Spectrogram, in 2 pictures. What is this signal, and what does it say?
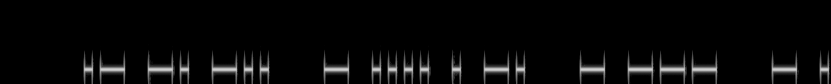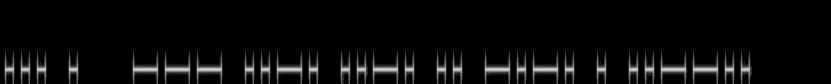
Morse code, heard as a keyed tone, about 15 wpm, 700 Hz. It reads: AND THEN TO THE OFFICE?
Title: Sentences from Top 1000 Words 15wpm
